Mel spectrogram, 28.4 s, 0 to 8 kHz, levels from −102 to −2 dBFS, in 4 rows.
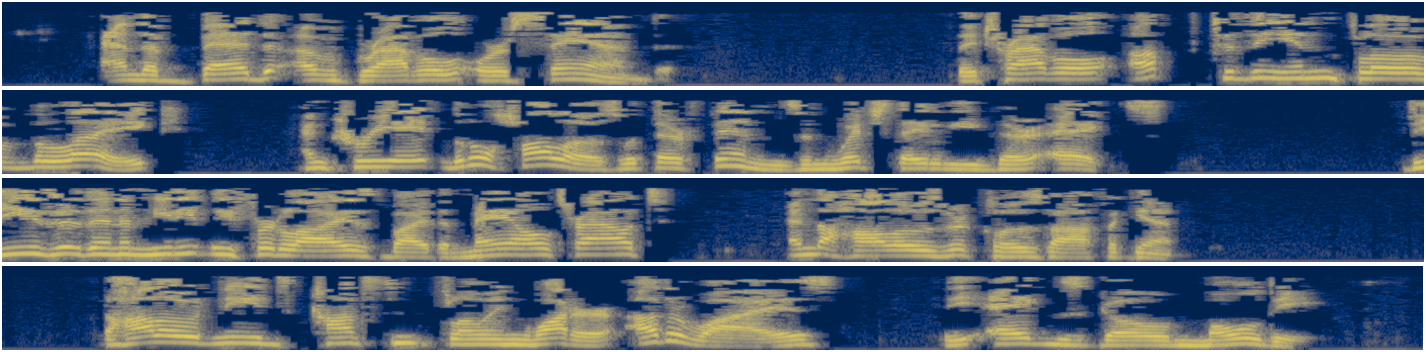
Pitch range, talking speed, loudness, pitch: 130-175 Hz, 120 wpm, -19 LUFS, 155 Hz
